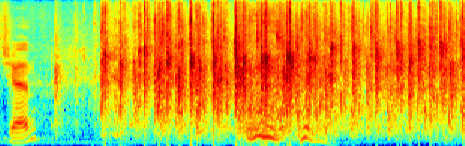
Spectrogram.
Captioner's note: applause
